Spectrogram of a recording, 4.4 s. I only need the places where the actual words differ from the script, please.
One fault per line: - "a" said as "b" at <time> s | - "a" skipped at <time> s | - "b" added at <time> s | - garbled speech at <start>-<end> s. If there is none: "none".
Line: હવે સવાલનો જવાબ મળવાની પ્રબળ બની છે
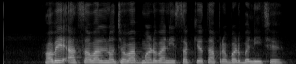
- "આ" added at 1.0 s
- "શક્યતા" added at 2.7 s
